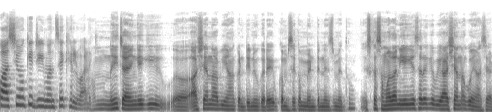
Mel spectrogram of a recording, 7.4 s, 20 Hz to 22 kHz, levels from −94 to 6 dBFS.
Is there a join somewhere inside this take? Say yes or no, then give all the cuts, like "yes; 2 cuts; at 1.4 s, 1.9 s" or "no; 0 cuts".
yes; 2 cuts; at 1.5 s, 5.3 s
